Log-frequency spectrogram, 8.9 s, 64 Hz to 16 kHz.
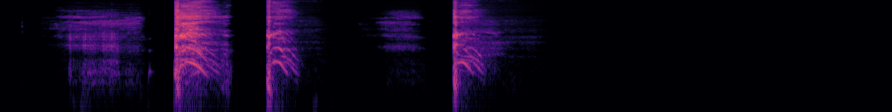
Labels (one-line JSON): {"expert_labels": [{"quality": "ok", "cough_type": "wet", "dyspnea": false, "wheezing": false, "stridor": false, "choking": false, "congestion": false, "nothing": true, "diagnosis": "COVID-19", "severity": "mild"}], "age": 37, "gender": "male", "respiratory_condition": true, "fever_muscle_pain": false, "status": "symptomatic"}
